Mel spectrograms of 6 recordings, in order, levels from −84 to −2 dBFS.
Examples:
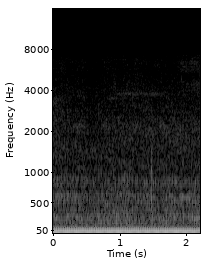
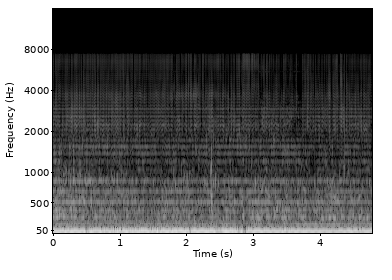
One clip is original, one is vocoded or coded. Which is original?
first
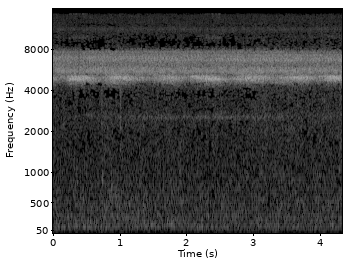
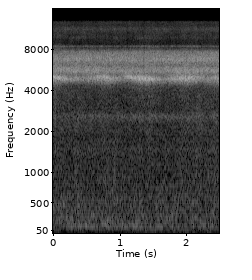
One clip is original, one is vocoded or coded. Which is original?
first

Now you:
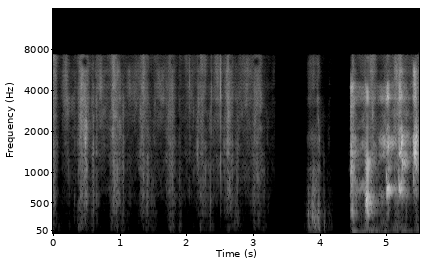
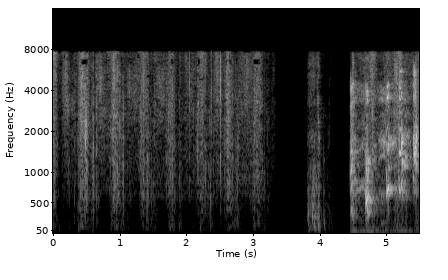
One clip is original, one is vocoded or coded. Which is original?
second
